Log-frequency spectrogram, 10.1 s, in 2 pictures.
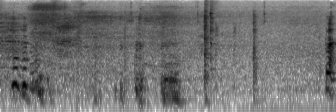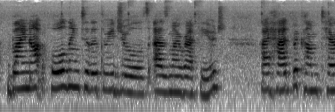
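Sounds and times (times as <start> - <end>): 
breath taken partway through reciting a refuge prayer: 0.0 - 2.9, 8.4 - 9.0
speech: 0.2 - 1.0, 4.9 - 10.0.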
